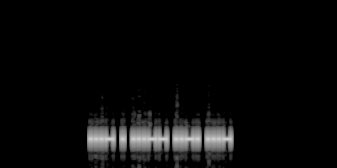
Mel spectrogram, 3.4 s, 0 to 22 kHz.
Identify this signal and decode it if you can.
Morse code, heard as a keyed tone, about 46 wpm, 700 Hz. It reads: VE3FV
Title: DXCC-100 Call Signs - 5 Characters - Repeated 3x - 45wpm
